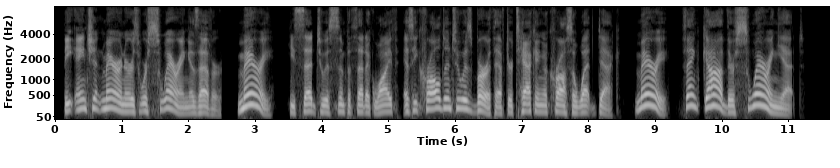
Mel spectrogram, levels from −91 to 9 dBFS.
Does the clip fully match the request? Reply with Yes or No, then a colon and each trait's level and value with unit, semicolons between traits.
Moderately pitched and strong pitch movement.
Yes: medium, 145 Hz; wide, 8.0 semitones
